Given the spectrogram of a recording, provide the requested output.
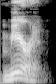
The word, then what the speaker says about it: Mirren: I got an envelope from them that I haven't opened, but like Helen Mirren, am I pronouncing her? Mirren. Yes.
